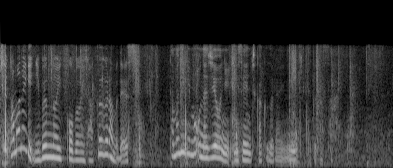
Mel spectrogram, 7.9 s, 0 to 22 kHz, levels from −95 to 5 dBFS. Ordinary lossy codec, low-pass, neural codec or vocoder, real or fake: none; 7.2 kHz; none; real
